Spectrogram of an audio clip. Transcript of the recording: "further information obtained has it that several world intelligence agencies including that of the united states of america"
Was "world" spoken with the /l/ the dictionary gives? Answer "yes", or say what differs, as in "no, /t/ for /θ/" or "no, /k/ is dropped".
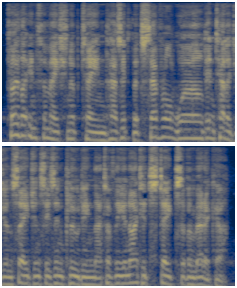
yes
